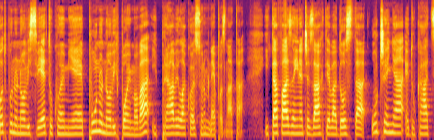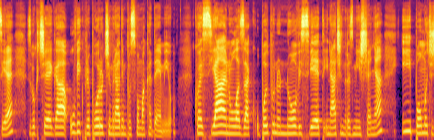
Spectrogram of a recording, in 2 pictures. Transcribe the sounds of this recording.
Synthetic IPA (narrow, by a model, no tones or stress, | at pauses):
o̞t̪puno̞no̞ʋisʋje̞ːt̪uko̞jemje̞puno̞no̞ːʋixpo̞jmo̞ʋaʔipɾaʋilˠako̞jasunamne̞po̞̰zna̰t̪a̰ | it̪aːfaːzainat͡ʃe̞zaxt̪je̞ʋad̪o̞st̪aut͡ʃe̞ɲaʔe̞d̪ukaːt̪sije̞zbo̞ɡt͡ʃe̞ɡaʔuʋje̞kpɾepo̞ɾut͡ʃimɾaːd̪impo̞sʋo̞ːmakad̪e̞ːmḭjṵ | ko̞jasjaːjanulˠazakupo̞t̪̚punono̞ːʋisʋʲje̞ːt̪ḭnaːt͡ʃinɾazmiːʃʎaɲa | ipo̞mo̞t͡ɕi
